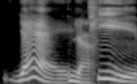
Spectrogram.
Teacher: saying it with a doubtful, maybe drawn out, disbelieving tone, like yay, T means I don't believe you at all. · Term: sarcastic tone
